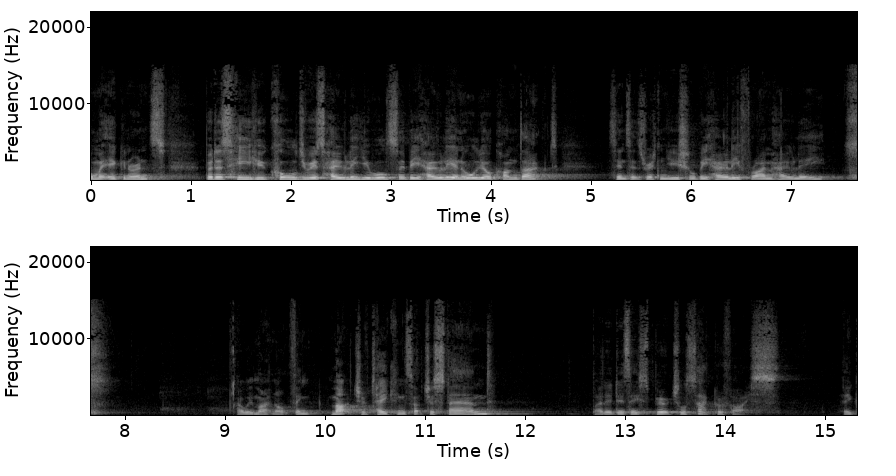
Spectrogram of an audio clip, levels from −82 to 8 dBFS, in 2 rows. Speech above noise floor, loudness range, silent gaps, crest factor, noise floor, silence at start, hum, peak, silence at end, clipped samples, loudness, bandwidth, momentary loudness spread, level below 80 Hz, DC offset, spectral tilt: 41 dB; 11 LU; none; 20 dB; -68 dBFS; 0 s; none; -8 dBFS; 0.05 s; under 0.1%; -28 LUFS; 15 kHz; 17 LU; -80 dBFS; under 0.1%; -5.5 dB/octave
